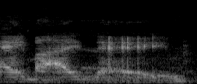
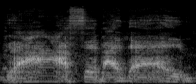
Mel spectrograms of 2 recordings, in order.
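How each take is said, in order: First: Slow raspy demonic whisper; devil voice. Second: Slow raspy smoker's croak; smoker's rasp. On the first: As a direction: breathe it out like a demon. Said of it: "She sounds like the devil". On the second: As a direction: drag it out like a heavy smoker. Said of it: "she's got that smoker's rasp". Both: Retold or imitated.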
